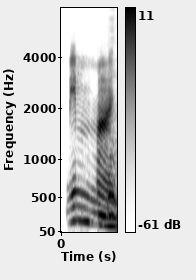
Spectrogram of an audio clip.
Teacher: Jadi nunnya tidak terbaca tapi dimasukkan ke Dalam huruf mim. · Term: Idgham bi gunah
